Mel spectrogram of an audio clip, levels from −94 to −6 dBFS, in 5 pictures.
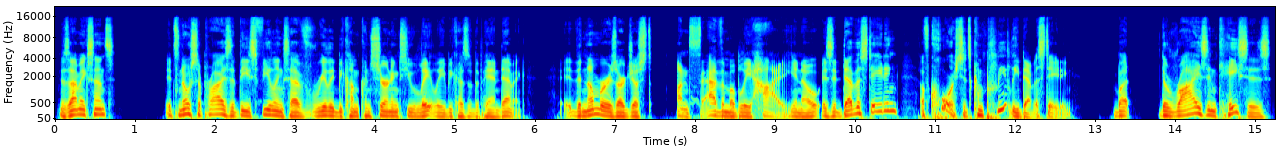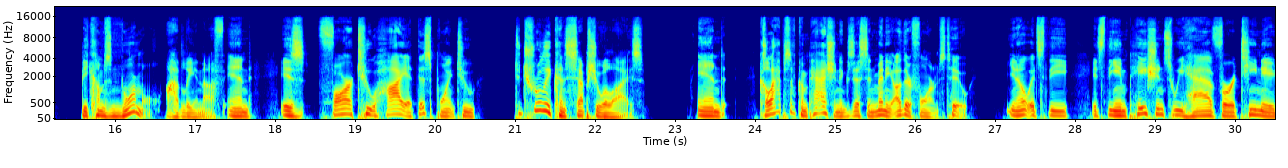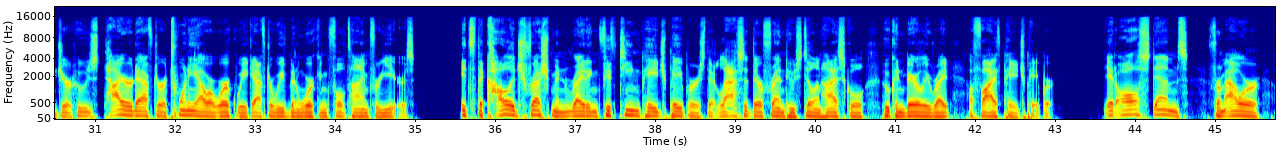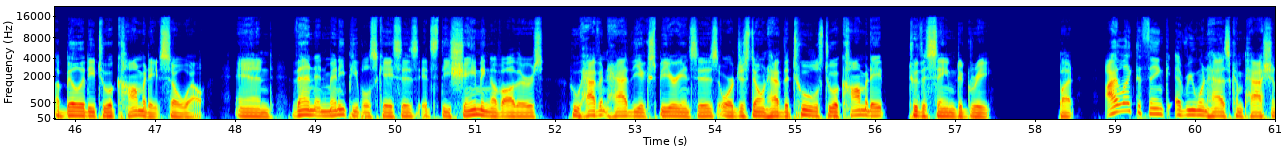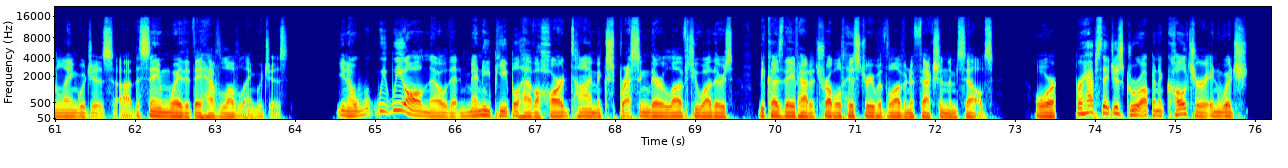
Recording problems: none

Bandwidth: 15.5 kHz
